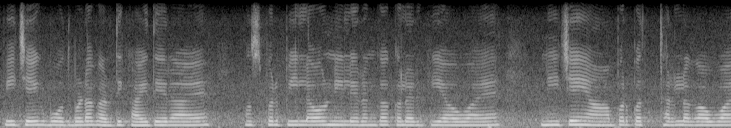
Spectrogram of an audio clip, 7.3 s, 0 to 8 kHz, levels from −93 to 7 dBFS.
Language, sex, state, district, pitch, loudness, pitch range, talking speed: Hindi, female, Uttar Pradesh, Shamli, 220 Hz, -15 LUFS, 215-225 Hz, 220 wpm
